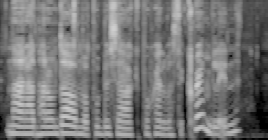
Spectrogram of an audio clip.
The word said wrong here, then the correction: Kremlin: Nu uttalade jag det som Kremlins. – Ja. – På självaste Kremlin.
